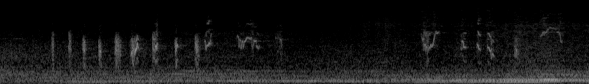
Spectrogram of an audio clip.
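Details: Streak-eared bulbul luring song: a rapid string of short sharp chirps followed by bubbly warbled phrases, then after a pause more loud twisting whistled notes against a low background hum.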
